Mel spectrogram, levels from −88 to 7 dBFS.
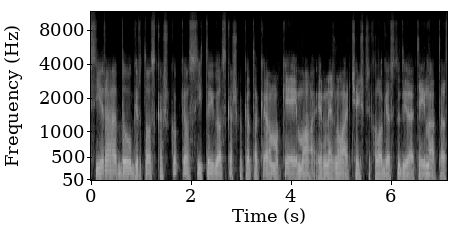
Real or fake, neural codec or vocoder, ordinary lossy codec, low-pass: fake; vocoder, 22.05 kHz, 80 mel bands, WaveNeXt; Opus, 16 kbps; 9.9 kHz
